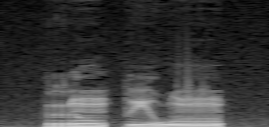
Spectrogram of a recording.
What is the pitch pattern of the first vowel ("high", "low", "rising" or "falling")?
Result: high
